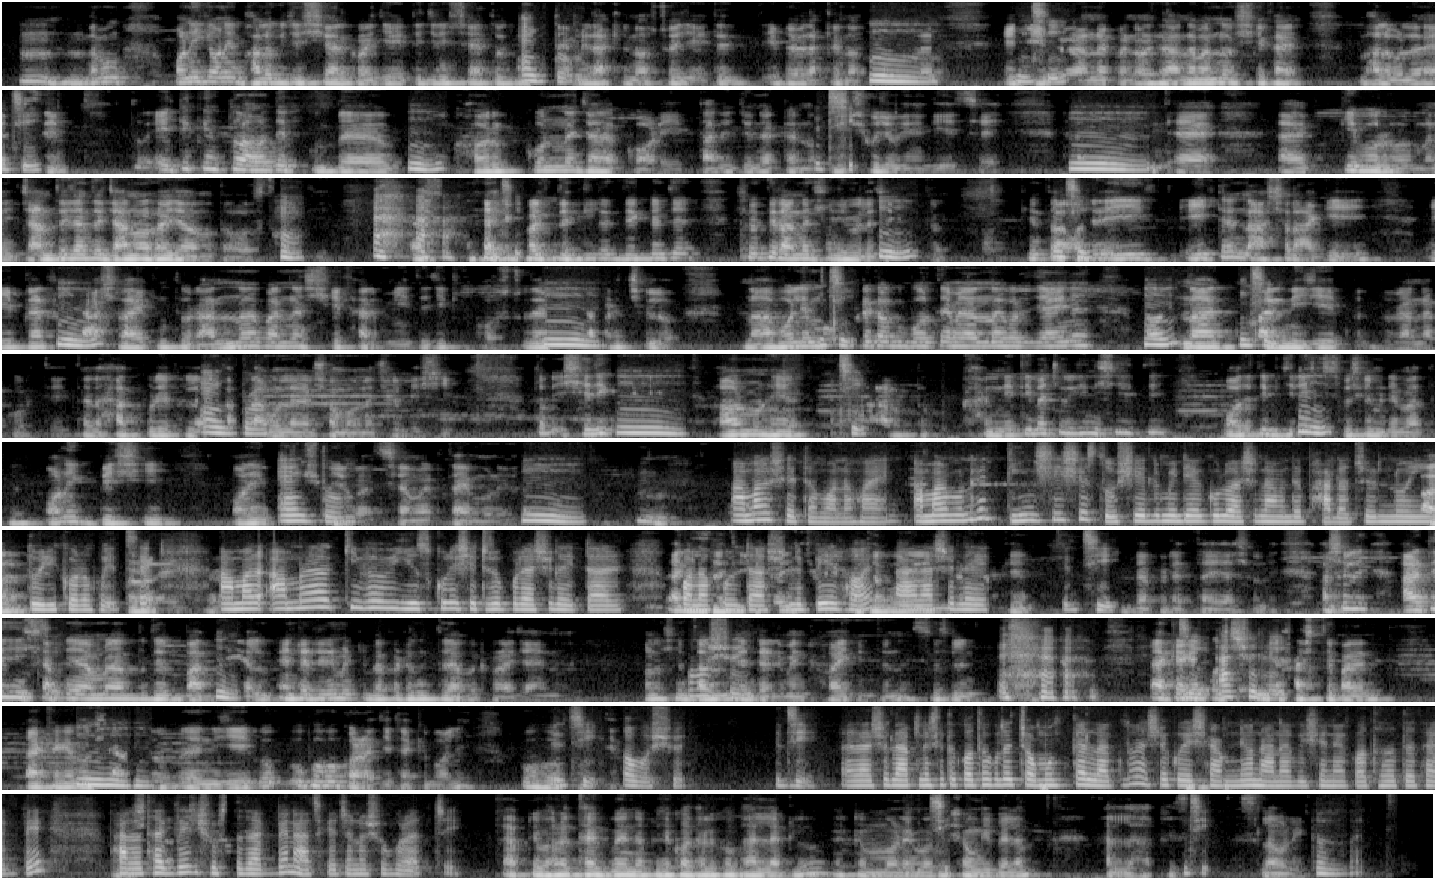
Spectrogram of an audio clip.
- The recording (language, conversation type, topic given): Bengali, unstructured, সামাজিক যোগাযোগমাধ্যম কি আপনার জীবনে প্রভাব ফেলেছে?
- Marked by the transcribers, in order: static; horn; distorted speech; tapping; "জি" said as "ছি"; chuckle; in English: "platform"; other street noise; other background noise; "সোশ্যাল" said as "সোশিয়াল"; unintelligible speech; unintelligible speech; in English: "avoid"; chuckle; unintelligible speech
